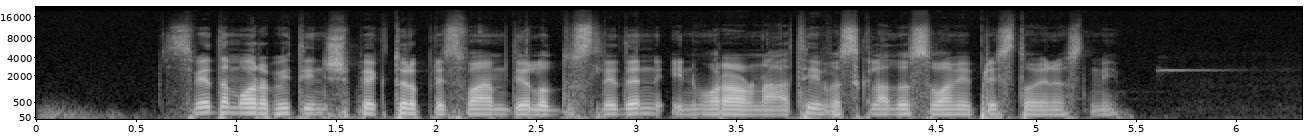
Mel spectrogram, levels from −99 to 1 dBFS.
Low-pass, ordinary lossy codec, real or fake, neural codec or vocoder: 19.8 kHz; none; fake; vocoder, 44.1 kHz, 128 mel bands every 512 samples, BigVGAN v2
